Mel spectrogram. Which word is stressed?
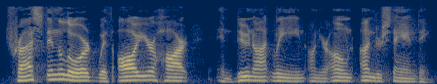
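understanding. The word understanding is stressed loudly.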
